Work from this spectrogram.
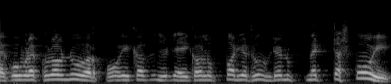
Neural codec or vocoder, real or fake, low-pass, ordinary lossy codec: none; real; 19.8 kHz; Opus, 64 kbps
